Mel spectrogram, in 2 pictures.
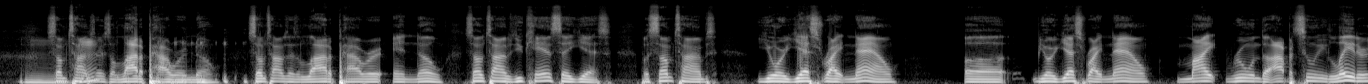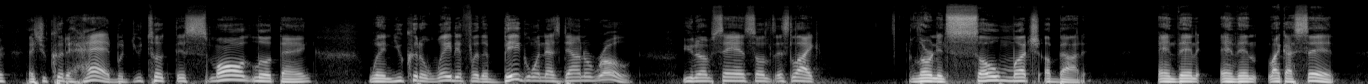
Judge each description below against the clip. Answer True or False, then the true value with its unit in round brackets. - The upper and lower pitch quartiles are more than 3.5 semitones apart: True (4.1 semitones)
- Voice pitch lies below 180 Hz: True (135 Hz)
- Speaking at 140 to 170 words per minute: False (180 wpm)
